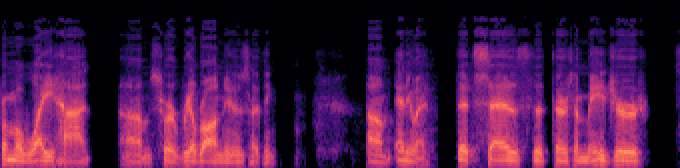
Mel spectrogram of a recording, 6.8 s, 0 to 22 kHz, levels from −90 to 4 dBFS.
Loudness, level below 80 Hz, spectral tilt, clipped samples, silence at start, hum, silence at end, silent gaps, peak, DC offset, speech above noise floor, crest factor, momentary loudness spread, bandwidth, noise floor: -23 LUFS; -54 dBFS; -5.5 dB/octave; under 0.1%; 0 s; none; 0.35 s; 1.07-1.18 s, 3.05-3.11 s; -6 dBFS; under 0.1%; 31 dB; 18 dB; 10 LU; 14 kHz; -53 dBFS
